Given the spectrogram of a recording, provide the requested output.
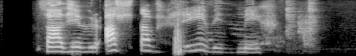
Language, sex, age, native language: Icelandic, male, 9, Icelandic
